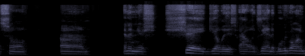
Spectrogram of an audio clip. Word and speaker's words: Shai: a time you know whenever I see his name it's pronounced Shay but it's spelled Shai and those 80s babies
